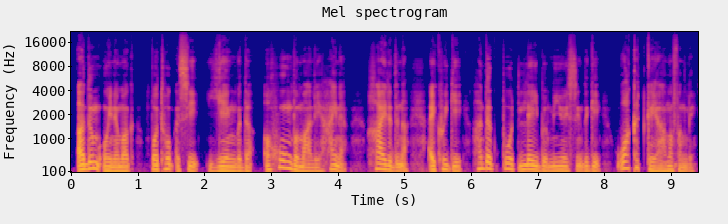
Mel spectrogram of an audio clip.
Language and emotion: Manipuri, sad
